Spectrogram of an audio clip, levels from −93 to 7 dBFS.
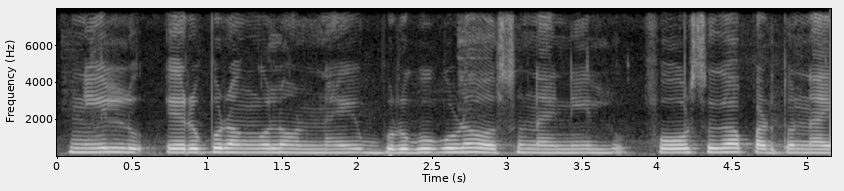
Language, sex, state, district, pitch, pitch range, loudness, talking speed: Telugu, female, Telangana, Hyderabad, 210 Hz, 205-220 Hz, -15 LUFS, 115 wpm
